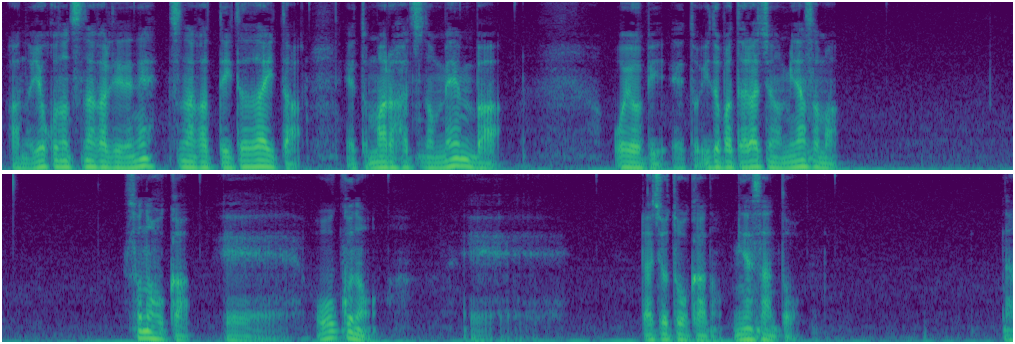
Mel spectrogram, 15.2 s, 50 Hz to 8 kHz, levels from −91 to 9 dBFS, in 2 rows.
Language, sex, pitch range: Japanese, male, 65-100 Hz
